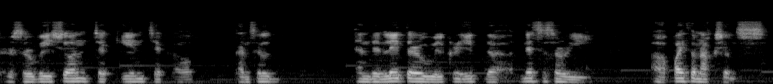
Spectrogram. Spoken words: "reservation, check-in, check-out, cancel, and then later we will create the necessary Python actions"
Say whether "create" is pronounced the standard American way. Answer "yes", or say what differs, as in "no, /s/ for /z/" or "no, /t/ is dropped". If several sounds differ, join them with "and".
yes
